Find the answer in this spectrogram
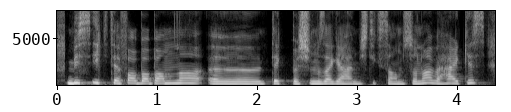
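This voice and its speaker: The recording is very clean and the background silent. Ordinary pitch variation and a moderate pace mark a normal speaking voice. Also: woman. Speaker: interpreter for her mother. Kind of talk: interview.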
